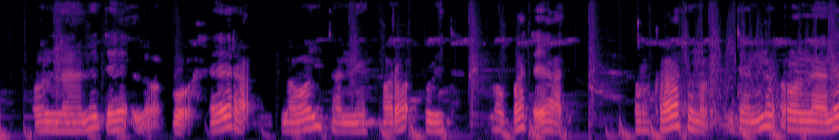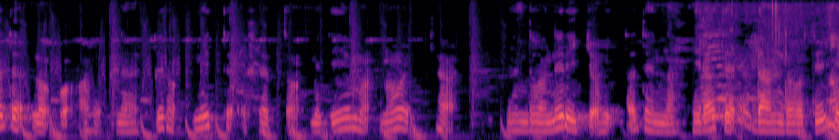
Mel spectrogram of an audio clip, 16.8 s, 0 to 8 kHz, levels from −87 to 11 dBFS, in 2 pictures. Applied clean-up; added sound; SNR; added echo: none; Scratching (performance technique); 17 dB; none.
